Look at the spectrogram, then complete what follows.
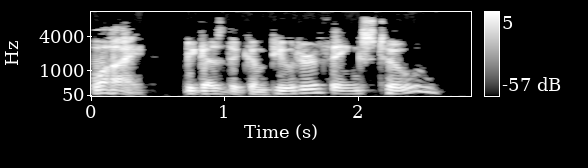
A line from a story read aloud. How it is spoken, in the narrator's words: Berkowitz laughed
